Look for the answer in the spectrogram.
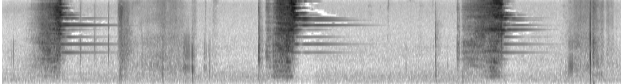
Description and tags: Heavy cleaver dragged across plastic cutting board
blade, metal, scabbard, swords, weapon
